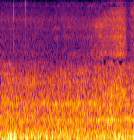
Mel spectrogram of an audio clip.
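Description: Wind noise on the microphone, with the faint, steady hum of a radio-controlled model airplane flying overhead.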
